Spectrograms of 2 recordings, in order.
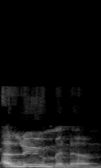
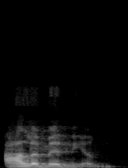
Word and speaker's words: aluminium: aluminium aluminium aluminum yeah Americans say aluminum it's aluminium um what do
